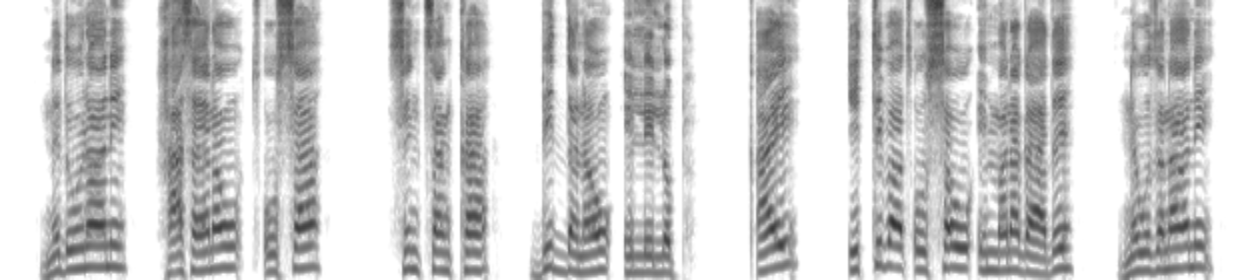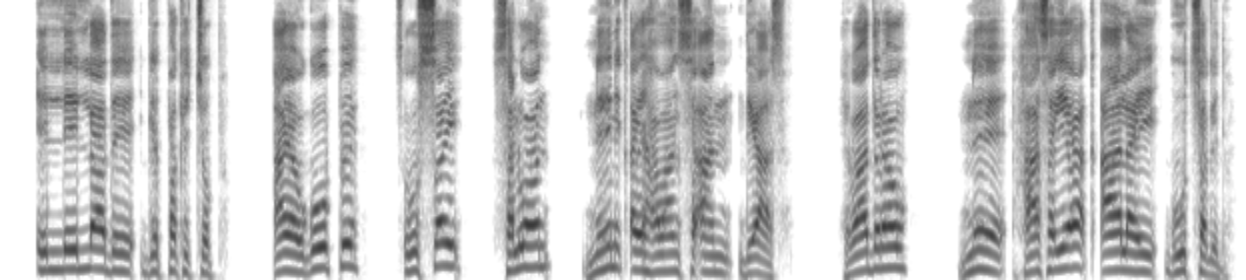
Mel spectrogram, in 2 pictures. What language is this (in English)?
Dawro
